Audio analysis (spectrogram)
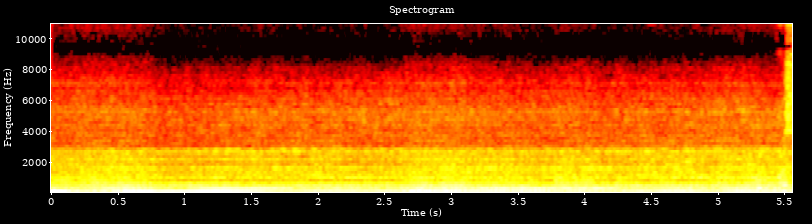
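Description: A wood chipper runs at the job site, a loud, steady engine drone close by as it shreds a large tree branch into mulch, with no talk.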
